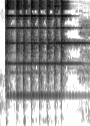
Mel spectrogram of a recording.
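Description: A bicycle-style bell rings in a rapid burst of about seven bright metallic dings in a podcast quiz game, close and clear, then fades into a short ringing tail.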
